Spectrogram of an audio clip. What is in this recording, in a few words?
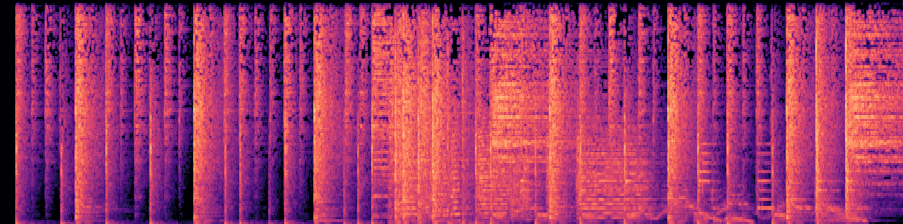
seventies funk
